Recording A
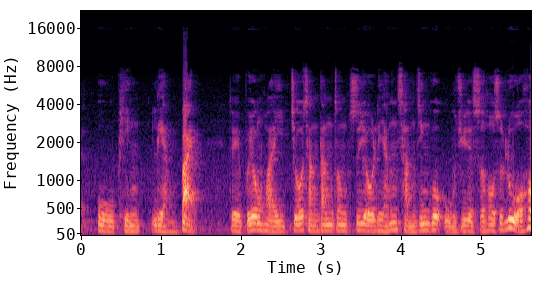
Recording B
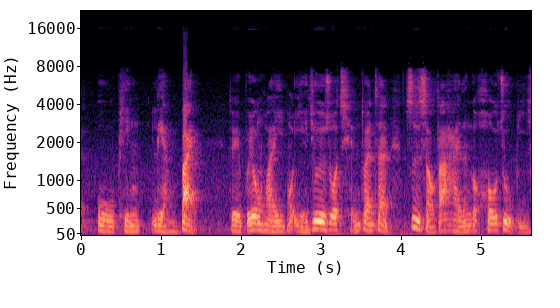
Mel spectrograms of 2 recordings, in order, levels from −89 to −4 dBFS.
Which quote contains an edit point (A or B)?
B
